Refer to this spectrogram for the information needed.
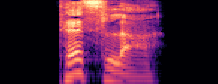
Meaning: tesla
- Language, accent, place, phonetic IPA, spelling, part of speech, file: German, Germany, Berlin, [ˈtɛsla], Tesla, noun, De-Tesla.ogg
